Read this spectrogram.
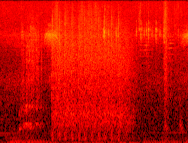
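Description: Rapid gunfire crackles in a burst.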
